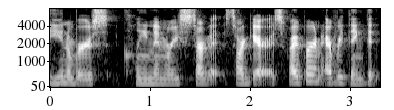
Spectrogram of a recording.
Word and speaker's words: Sargeras: Sargeras.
